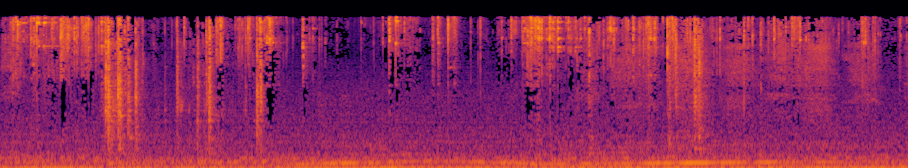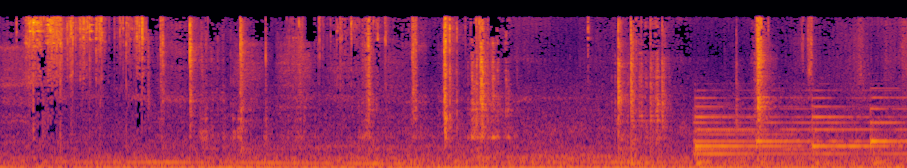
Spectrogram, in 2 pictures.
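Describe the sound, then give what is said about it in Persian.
A bunch of keys jangles and clicks in irregular bursts, metal scraping as keys are tried one after another in a lock, with only three keys left to try, a low hum underneath and a brief tonal buzz near the end. “فقط همین سه تا مونده، حالا وا میشه.”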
